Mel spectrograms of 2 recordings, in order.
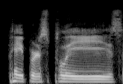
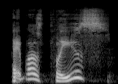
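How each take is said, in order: First: Mock Nazi guard. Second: High, slow, put-on German guard voice. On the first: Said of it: "he would say things like". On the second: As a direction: bark it like a stiff checkpoint guard.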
